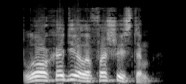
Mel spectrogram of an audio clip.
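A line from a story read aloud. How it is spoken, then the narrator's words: Loud. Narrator (Russian): громко сказал Пашка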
